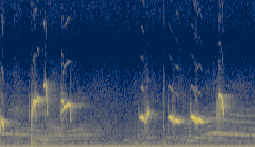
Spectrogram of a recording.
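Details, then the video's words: Greater green leafbird giving sparse, clear whistled notes, some slurred upward and others dropping, with short gaps between them, above a faint constant low hum. "burung cicak ijo gacor"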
